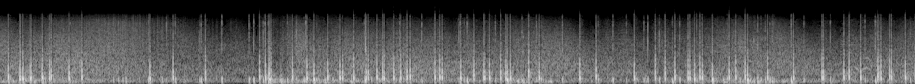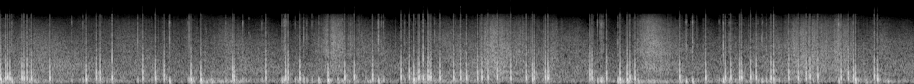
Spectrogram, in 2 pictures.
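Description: Fireworks bang and crackle rapidly, close by.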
